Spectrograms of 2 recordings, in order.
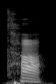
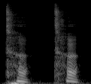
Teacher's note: É como se fosse um T seguido de uma saída mais forte de ar, como se houvesse um som de H, depois dele. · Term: T aspirado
